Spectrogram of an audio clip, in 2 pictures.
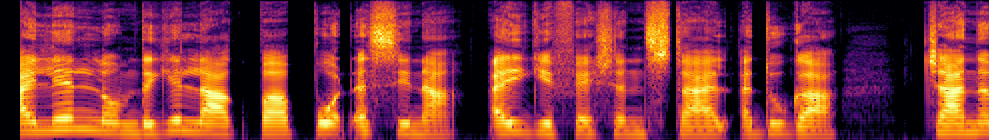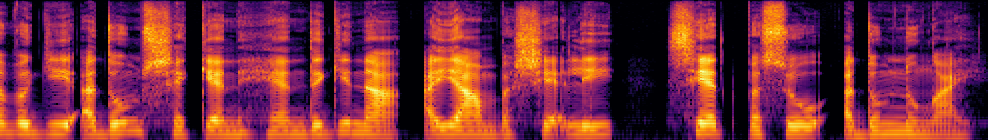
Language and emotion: Manipuri, neutral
